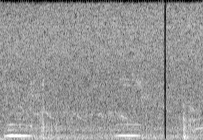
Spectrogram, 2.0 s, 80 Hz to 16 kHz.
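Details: African wild dog puppy at a den site in a South African private game reserve gives its "hoo" contact call, two soft, steady hoo notes about a second apart, on a morning safari, 13 December 2020.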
